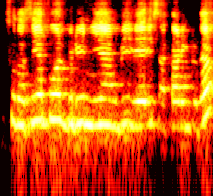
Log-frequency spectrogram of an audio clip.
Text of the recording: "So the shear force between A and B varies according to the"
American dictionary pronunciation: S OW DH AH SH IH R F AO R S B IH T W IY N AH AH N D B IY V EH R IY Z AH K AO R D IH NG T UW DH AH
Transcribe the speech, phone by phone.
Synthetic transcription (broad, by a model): S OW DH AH S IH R P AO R B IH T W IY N AH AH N B IY V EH R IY S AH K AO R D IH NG T UW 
